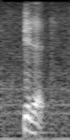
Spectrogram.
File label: TICKET, estonian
